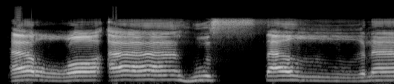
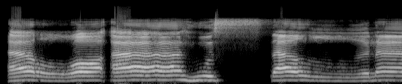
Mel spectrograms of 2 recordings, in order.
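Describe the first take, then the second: The two takes are said the same way.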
